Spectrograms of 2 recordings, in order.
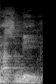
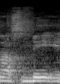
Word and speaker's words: Nasbi: Nasbi ya bukan Hasbi. Nasbi. Asalamualaikum warahmatullahi wabarakatuh. Waalaikumsalam. Wah luar biasa ya. Jadi, sahabat sekalian, eh Hasan Nasbi ini dari Cyrus Network.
